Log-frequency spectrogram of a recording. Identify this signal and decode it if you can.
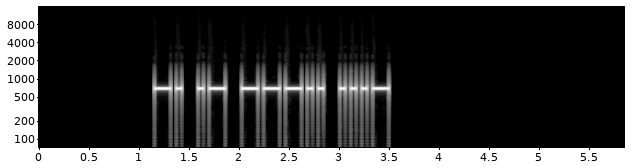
Morse code, heard as a keyed tone, about 22 wpm, 700 Hz. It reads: NA8V
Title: Call Signs Repeated 3x - 22wpm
